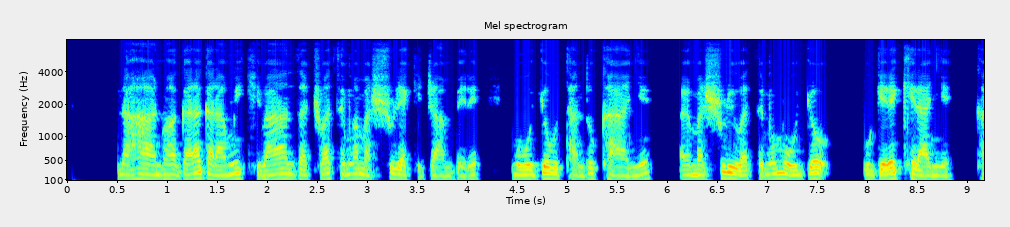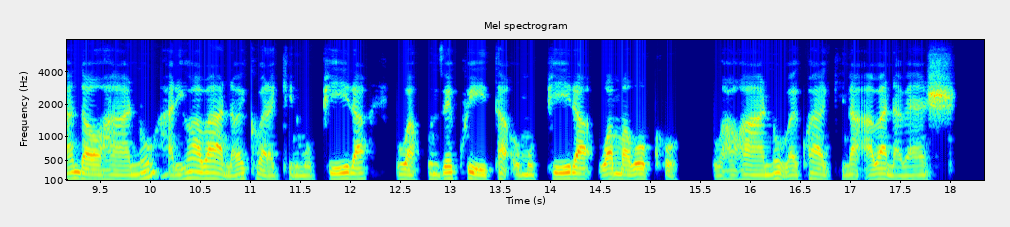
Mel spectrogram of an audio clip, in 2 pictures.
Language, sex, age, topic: Rundi, male, 36-49, education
